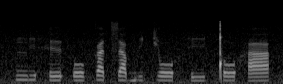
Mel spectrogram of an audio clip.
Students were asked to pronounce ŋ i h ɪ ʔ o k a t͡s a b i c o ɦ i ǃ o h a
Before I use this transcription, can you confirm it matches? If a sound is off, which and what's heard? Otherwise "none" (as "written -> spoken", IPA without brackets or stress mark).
ɦ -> h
